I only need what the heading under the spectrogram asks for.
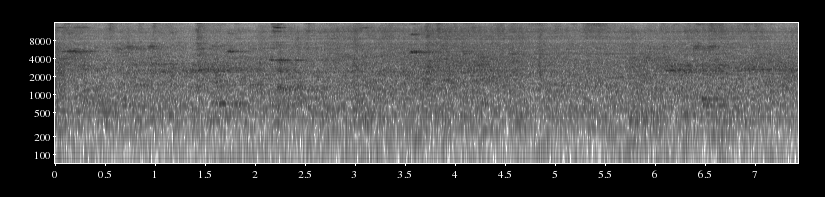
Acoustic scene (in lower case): subway station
